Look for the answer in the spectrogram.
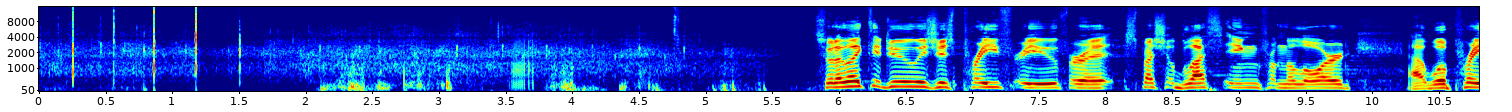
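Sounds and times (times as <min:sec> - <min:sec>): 
audience applause: 0:00.0 - 0:05.4
speech: 0:05.9 - 0:10.7.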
